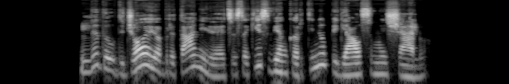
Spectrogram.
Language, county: Lithuanian, Telšiai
